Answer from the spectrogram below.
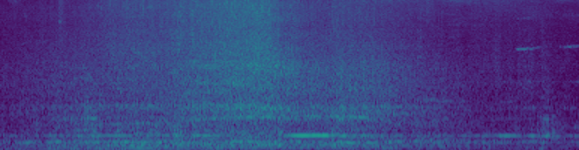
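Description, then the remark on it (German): A red Uerdinger railbus starts off slowly from Astheim station and rolls over an unguarded level crossing, its engine droning steadily with a humming tone, wheels rumbling over the track, swelling to a peak midway and easing off as it moves on. No voices. “Langsam setzt sich der rote Oerdinger Schienenbus in Bewegung und rollt über einen unbeschrankten Bahnübergang.”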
